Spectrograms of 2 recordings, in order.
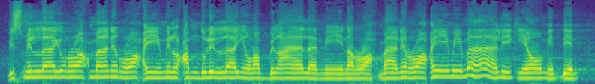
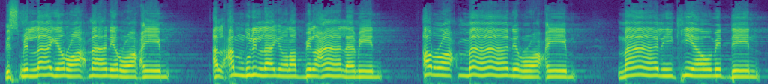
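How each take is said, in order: First: The verses run together without stopping. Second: It pauses and stops after each verse.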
